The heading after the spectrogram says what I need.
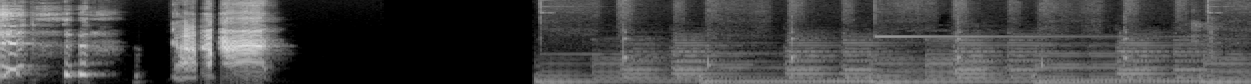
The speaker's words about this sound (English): Um, without further ado, here is the Carrion Crow.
